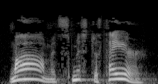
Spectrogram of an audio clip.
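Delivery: high, urgent call to Mom; imitated girl's shocked discovery; startled young girl. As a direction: exclaim as a girl recognizing a face. Girl tells mother of photo found.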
